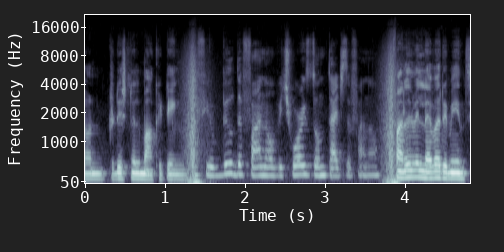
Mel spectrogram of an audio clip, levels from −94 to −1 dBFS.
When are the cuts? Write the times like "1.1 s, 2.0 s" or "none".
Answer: 1.3 s, 3.9 s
